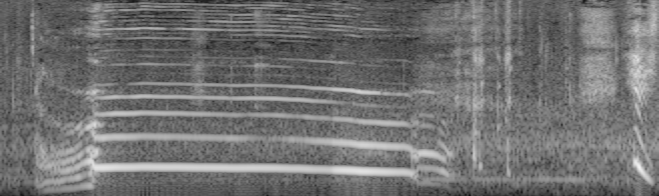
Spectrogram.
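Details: Dog howling after hearing sirens. One long, smooth, tonal howl holds nearly level for over two seconds, sliding slightly lower before breaking off. Brief softer noises follow, then a short, sharply pitched cry at the end.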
